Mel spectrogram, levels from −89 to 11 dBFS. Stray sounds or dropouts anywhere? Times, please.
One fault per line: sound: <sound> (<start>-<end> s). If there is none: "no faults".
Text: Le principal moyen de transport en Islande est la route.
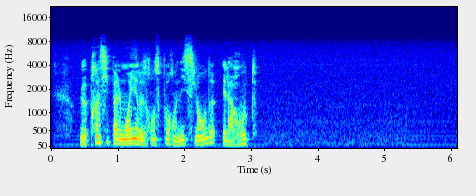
no faults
